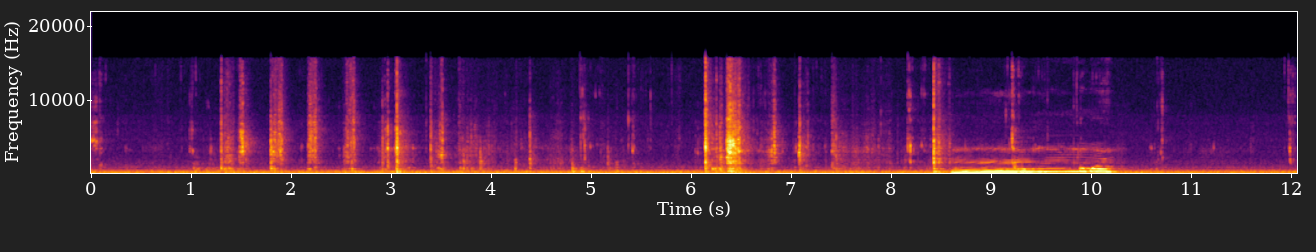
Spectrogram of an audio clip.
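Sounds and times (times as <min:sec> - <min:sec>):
low steady hum: 0:00.0 - 0:12.0
person chewing food: 0:04.3 - 0:08.6, 0:10.5 - 0:12.0.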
